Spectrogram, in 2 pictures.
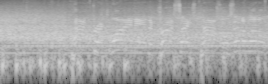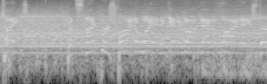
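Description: Hockey arena crowd cheering and screaming at a home-team goal, with a steady goal horn sounding underneath.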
